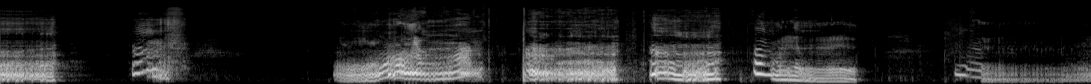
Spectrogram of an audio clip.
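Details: Growling domestic dog facing a cat in a backyard, the cat unconcerned; short growl bursts and sharp yips at first, then longer throaty growls with wavering pitch and brief pauses.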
